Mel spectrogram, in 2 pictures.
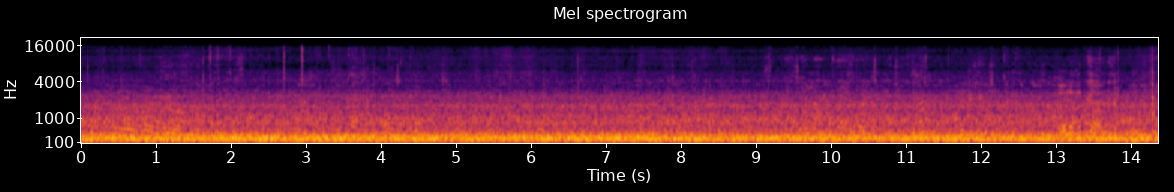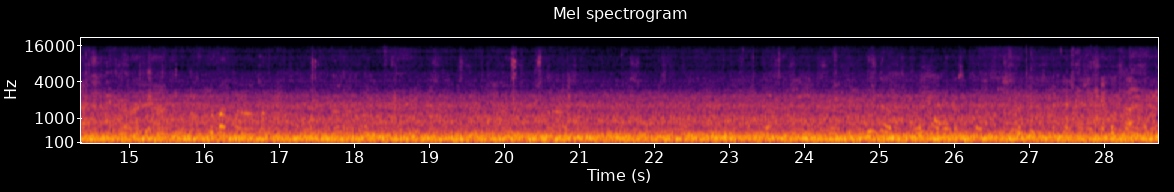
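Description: Jet engines roar steadily inside an aircraft cabin.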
